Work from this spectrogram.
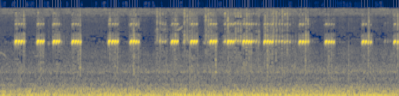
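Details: Night-time cricket song from Indonesia, a steady series of sharp, high, ringing chirps repeated roughly every quarter second, a few gaps breaking the rhythm, quiet background murmur beneath.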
